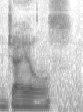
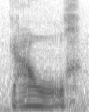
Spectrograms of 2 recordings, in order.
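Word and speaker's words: gaol: Shit, what's the assassin dude in one of those jails? Which also, I never knew that's how you pronounced it. I thought it's Gaul. I didn't know it was also jail.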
